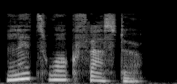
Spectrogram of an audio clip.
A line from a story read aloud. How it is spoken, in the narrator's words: said evenly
